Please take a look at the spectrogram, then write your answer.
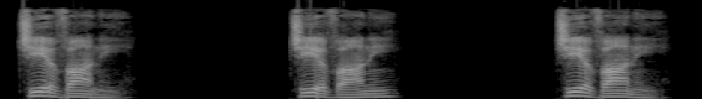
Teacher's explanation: emphasize the o sound in the first syllable and the ah sound in the last syllable the V is pronounced softly almost like a b like hello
